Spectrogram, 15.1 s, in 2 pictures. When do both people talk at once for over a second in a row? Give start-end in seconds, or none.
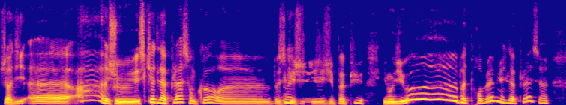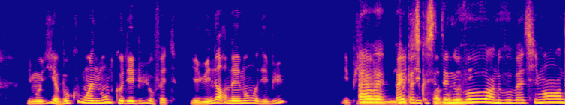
12.3-13.8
